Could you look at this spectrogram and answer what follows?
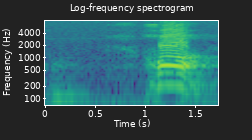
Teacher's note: خا حلق کے شروع والا حصہ جہاں سے ہم کھانا نگلتے ہیں ، کھانا نگلنے کی جہاں سے ابتدا ہے وہی خا کی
